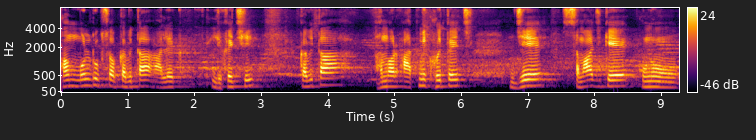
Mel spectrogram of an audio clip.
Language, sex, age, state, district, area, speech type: Maithili, male, 45-60, Bihar, Supaul, rural, spontaneous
